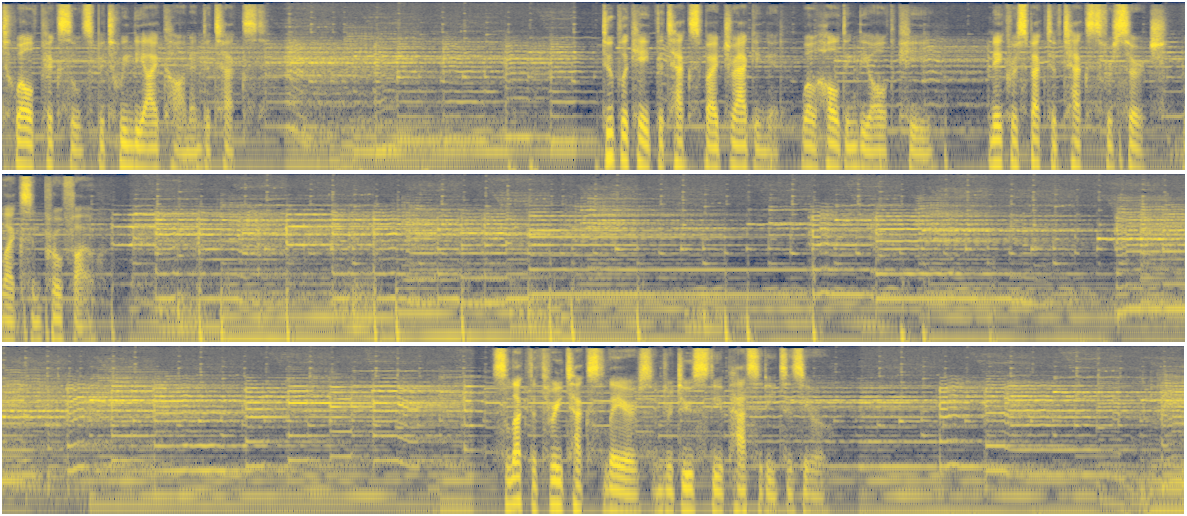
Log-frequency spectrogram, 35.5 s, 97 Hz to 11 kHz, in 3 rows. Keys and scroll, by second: 11.4-13.2 typing, 17.6-19.1 typing, 23.0-25.6 typing.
